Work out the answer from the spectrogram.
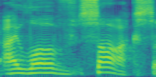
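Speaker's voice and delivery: slow, drawn-out fake ad read; badly faked love for the product; pretending to like it. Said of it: "I can't pretend to like something".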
